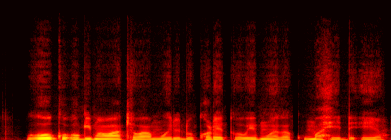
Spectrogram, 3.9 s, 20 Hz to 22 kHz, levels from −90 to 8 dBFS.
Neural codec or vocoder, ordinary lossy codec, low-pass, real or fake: autoencoder, 48 kHz, 32 numbers a frame, DAC-VAE, trained on Japanese speech; none; 19.8 kHz; fake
